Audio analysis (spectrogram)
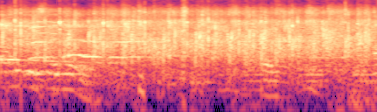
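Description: A church congregation applauds to acclaim the Lord at a Christian worship gathering, sustained loud clapping from a large crowd, with voices mixed in.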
